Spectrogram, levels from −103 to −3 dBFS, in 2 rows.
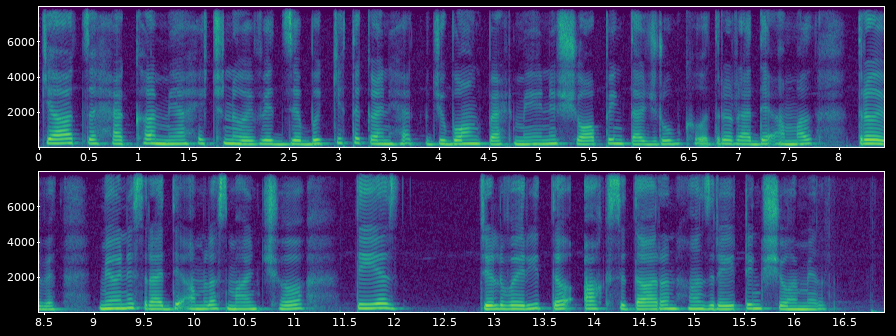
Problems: none marked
